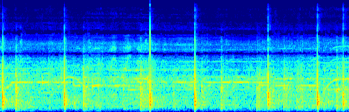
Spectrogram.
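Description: Aerial fireworks shells bursting: about half a dozen sharp bangs spaced a second or so apart, the loudest two about three and four seconds in.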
